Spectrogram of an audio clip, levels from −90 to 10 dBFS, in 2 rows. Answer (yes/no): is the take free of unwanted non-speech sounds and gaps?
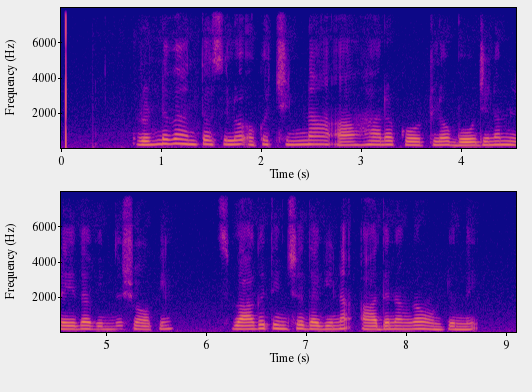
yes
